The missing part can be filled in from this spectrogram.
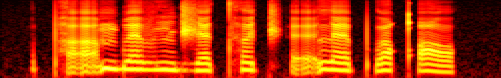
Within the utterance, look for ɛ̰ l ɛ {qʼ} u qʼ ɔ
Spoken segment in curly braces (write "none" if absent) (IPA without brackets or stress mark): pʼ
